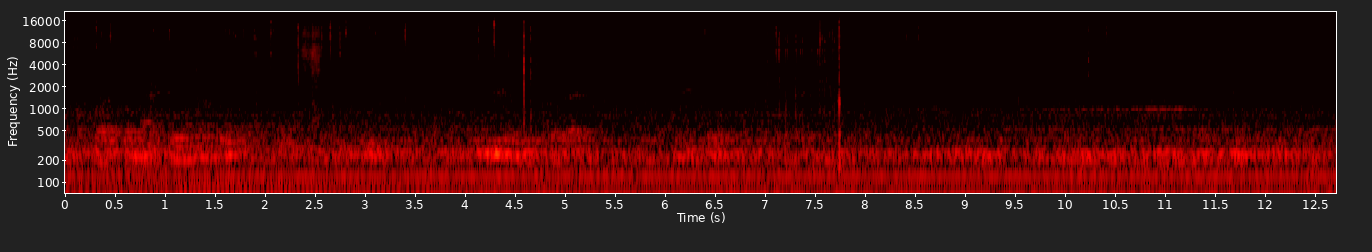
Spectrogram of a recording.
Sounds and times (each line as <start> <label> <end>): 0.0 Burning Paper 4.9
6.3 Burning Paper 8.4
